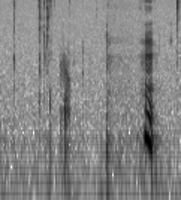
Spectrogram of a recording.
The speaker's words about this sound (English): Kind of sweet, kind of not. I don't know how to describe it. Very good though. I really like it. One more sip.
